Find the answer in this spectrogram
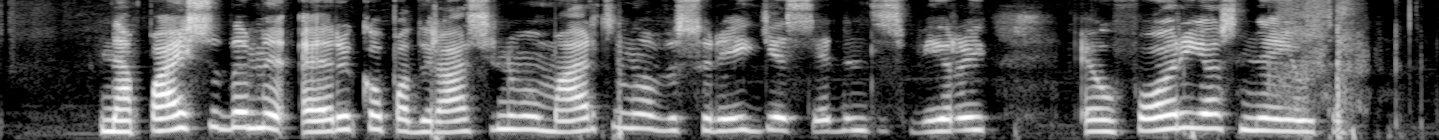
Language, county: Lithuanian, Vilnius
